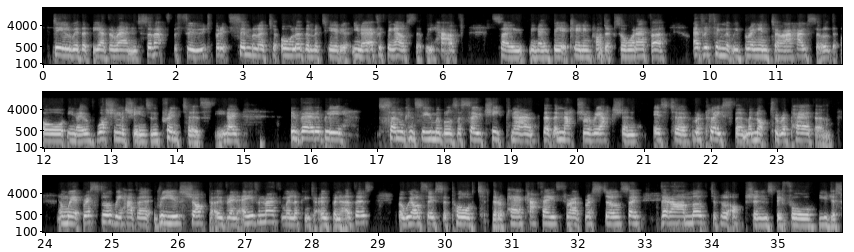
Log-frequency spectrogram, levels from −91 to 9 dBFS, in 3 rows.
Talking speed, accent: 175 wpm, British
